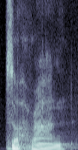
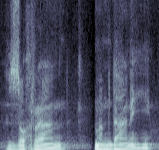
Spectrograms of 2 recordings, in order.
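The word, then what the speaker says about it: Zohran Mamdani: Politics, Zaran or Zran Mani in English pronunciation. Sauron Mani Sauron Mani.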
